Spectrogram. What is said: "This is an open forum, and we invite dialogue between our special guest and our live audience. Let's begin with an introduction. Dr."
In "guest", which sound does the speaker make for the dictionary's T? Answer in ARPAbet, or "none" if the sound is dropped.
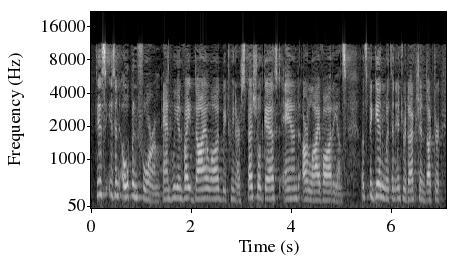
T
